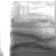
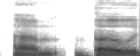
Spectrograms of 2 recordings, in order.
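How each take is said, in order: First: The vowel sounds like the 'ow' in 'Braun'. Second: The vowel is the long o of 'code'. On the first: This is a German reading of the spelling. The speaker calls it wrong. "would be the German pronunciation of that particular pair of vowels, like in the name Braun" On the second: This is how the name's owner says it. The speaker calls it right. "So Bode is how he pronounces it"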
